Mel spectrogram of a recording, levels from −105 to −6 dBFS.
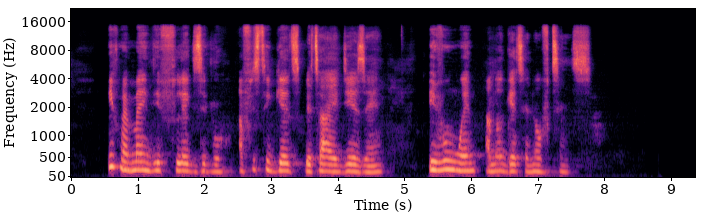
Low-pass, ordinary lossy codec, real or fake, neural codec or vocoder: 14.4 kHz; none; fake; vocoder, 44.1 kHz, 128 mel bands, Pupu-Vocoder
